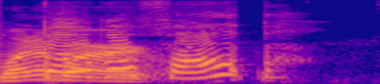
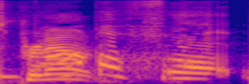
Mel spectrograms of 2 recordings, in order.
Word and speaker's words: Boba Fett: Isn't it Boba Fett? Why would you say Boba Fett? – Because it's pronounced both ways in the movie, so I mix it up personally.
